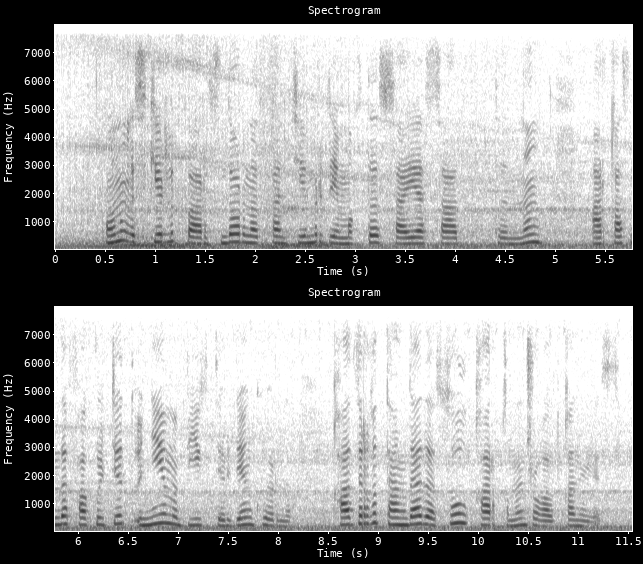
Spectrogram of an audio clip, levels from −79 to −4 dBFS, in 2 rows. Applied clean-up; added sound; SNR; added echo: none; Accelerating, revving, vroom; 6 dB; none.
